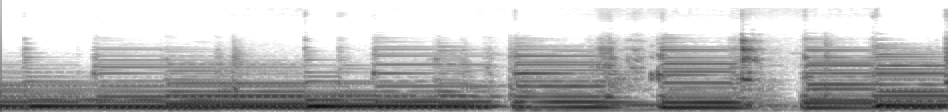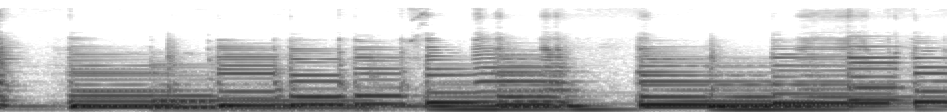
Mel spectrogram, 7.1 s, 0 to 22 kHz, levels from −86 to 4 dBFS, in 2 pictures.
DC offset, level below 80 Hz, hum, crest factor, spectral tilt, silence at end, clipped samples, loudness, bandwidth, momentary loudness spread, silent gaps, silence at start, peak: under 0.1%; -50 dBFS; none; 12 dB; -10 dB/octave; 0 s; under 0.1%; -13 LUFS; 5.6 kHz; 6 LU; none; 0 s; 0 dBFS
